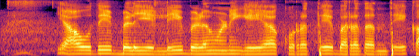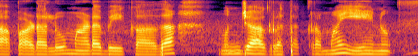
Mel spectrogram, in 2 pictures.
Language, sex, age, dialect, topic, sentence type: Kannada, female, 36-40, Central, agriculture, question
